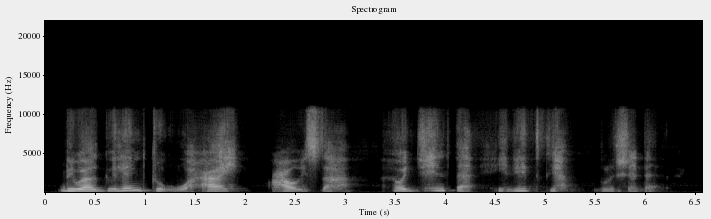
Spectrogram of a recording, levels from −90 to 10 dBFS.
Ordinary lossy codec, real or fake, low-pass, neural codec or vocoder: none; fake; 10.8 kHz; codec, 16 kHz in and 24 kHz out, 0.8 kbps, FocalCodec, streaming, 65536 codes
